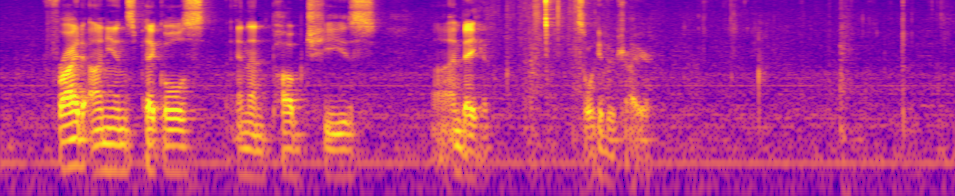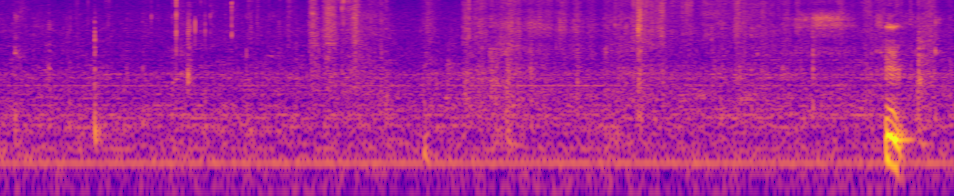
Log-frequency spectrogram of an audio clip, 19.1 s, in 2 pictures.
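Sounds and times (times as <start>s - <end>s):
steady low hum: 0.0s - 19.0s
person chewing: 6.8s - 13.4s.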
